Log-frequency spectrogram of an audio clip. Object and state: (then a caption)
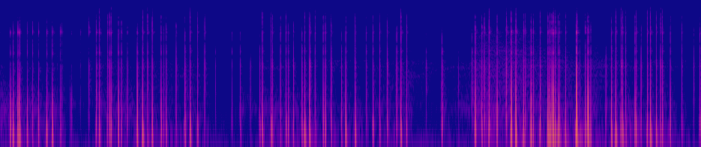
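Acrylic plate. Long nails tap rapidly on a solid, clear acrylic plate with embedded bubbles. Quick, dry clicks come in dense bursts with brief pauses near three and six seconds. The tapping then turns faster and louder, each tick ending instantly with no ring.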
